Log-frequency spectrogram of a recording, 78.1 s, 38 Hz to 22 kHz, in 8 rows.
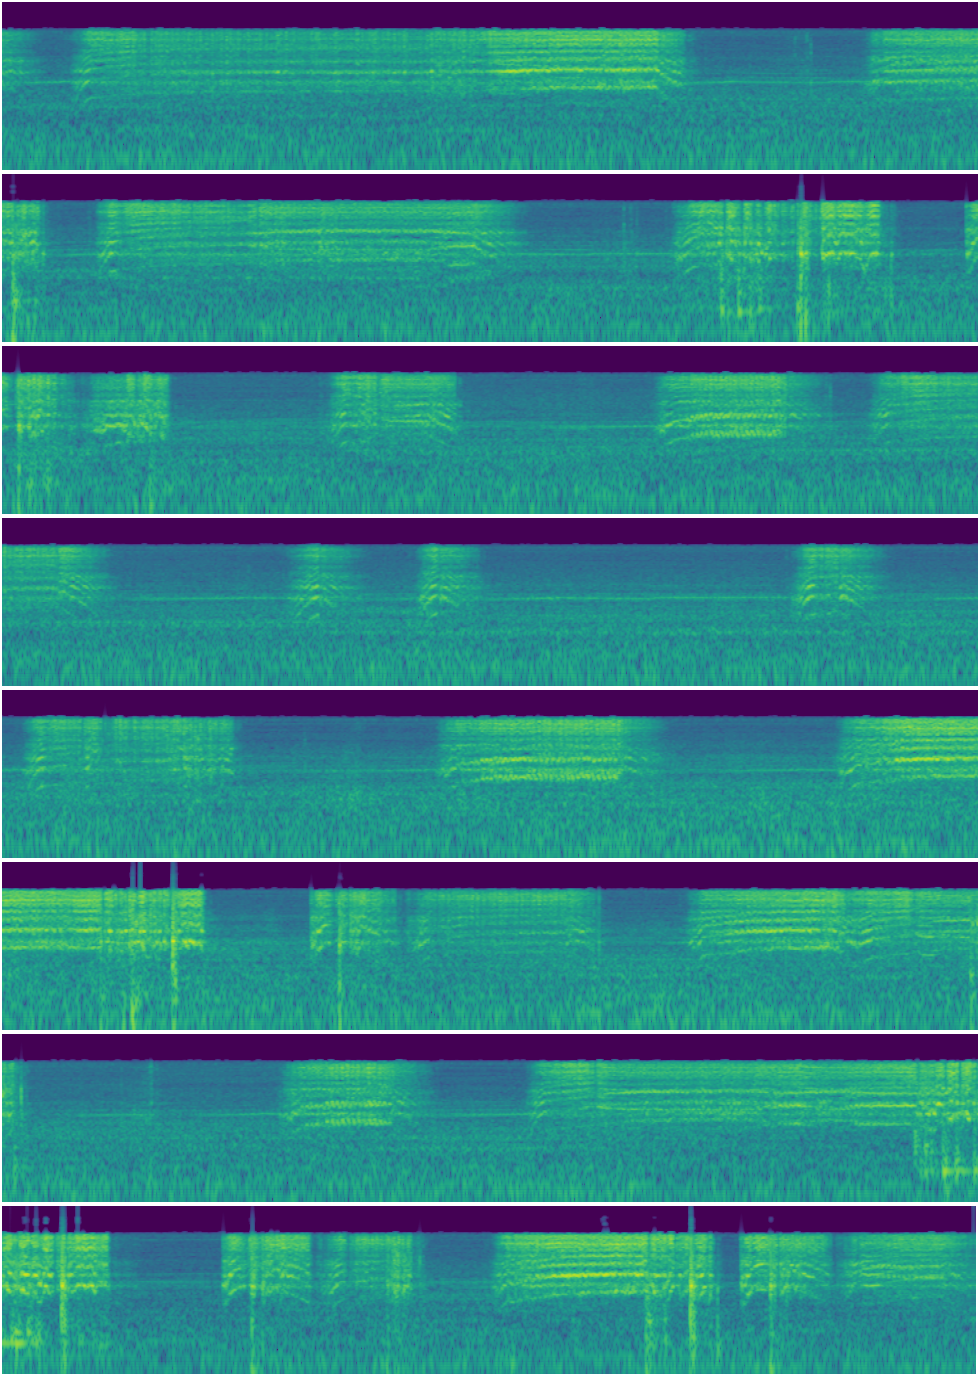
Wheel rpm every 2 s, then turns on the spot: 110, 200, 200, 60, 110, 130, 190, 50, 110, 110, 90, 90, 20, 100, 140, 10, 30, 0, 30, 50, 120, 30, 130, 40, 180, 100, 140, 80, 170, 70, 50, 70, 170, 190, 150, 100, 100, 180, 120.
6-8 18-20 50-52 58-60 74-76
